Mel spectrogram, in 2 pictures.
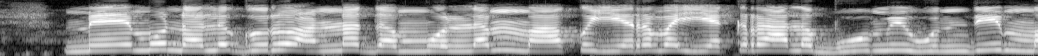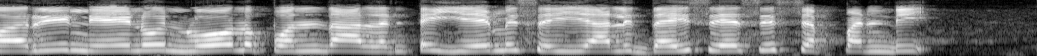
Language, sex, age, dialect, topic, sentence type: Telugu, female, 18-24, Southern, banking, question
